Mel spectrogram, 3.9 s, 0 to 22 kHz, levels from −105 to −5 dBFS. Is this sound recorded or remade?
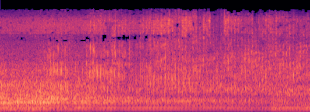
recorded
